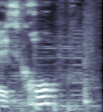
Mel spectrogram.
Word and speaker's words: escroc: Maintenant nous allons voir d'autres mots avec le son O finissant par d'autres lettres muettes. Cette fois-ci avec la lettre C. Ça s'écrit escroc croc mais ça se prononce escroc cro ou bien également avec d'autres mots en français.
